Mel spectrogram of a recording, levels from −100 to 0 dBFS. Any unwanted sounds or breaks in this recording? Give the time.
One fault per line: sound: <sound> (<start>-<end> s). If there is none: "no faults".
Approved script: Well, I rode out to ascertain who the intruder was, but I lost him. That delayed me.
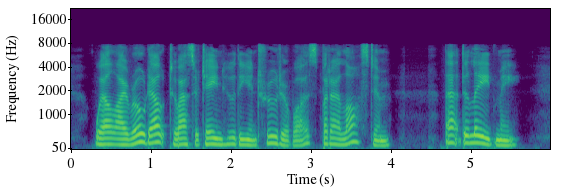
no faults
